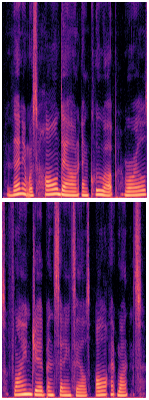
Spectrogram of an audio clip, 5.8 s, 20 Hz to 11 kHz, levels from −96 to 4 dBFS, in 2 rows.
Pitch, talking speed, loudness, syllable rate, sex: 225 Hz, 175 wpm, -15 LUFS, 3.4 syllables/s, female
